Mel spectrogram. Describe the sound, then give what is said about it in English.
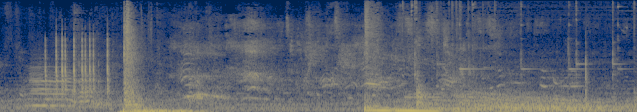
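A heavy door slams shut with a deep, booming thud, and a second low thump follows a few seconds later over a steady rumbling background. “The door shut.”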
